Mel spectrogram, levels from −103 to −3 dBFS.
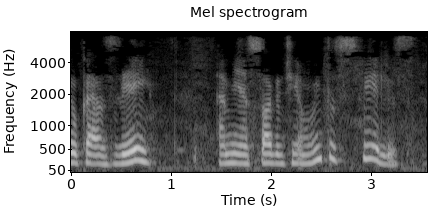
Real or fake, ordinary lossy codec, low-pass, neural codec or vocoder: fake; MP3, 32 kbps; 7.2 kHz; codec, 16 kHz, 4 kbps, FreqCodec, smaller model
